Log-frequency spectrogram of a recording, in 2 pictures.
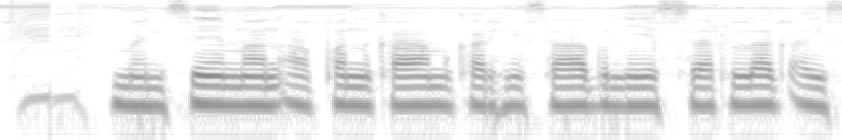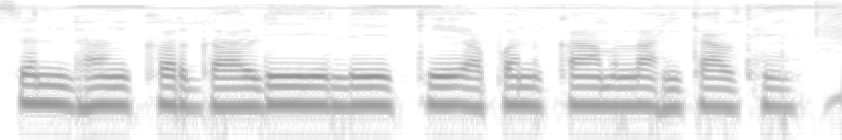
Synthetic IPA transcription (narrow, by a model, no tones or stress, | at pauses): mənsemənəpənkamkəɾɦɪsaːblesəɾləɡəɪsənɖʱə̃ŋɡkəɾɡaːɽilekeəpənkaːmlaɦĩkalt̪ɦɛ̃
